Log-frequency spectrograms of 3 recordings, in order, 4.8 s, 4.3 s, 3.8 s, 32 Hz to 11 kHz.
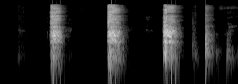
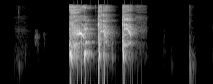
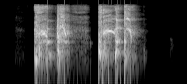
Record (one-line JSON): {"exhalation_length": "4.8 s", "exhalation_amplitude": 27083, "exhalation_signal_mean_std_ratio": 0.3, "three_cough_length": "4.3 s", "three_cough_amplitude": 32066, "three_cough_signal_mean_std_ratio": 0.36, "cough_length": "3.8 s", "cough_amplitude": 30603, "cough_signal_mean_std_ratio": 0.5, "survey_phase": "alpha (2021-03-01 to 2021-08-12)", "age": "65+", "gender": "Male", "wearing_mask": "No", "symptom_none": true, "smoker_status": "Never smoked", "respiratory_condition_asthma": false, "respiratory_condition_other": false, "recruitment_source": "REACT", "submission_delay": "3 days", "covid_test_result": "Negative", "covid_test_method": "RT-qPCR"}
